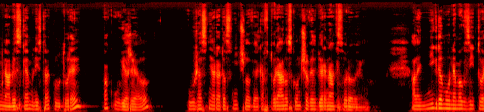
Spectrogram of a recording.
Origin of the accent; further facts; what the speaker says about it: Litvínov, Ústí nad Labem Region, Czechia; pocházím z Litvínova, je to skutečně kousek cesty, nesnadné cesty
